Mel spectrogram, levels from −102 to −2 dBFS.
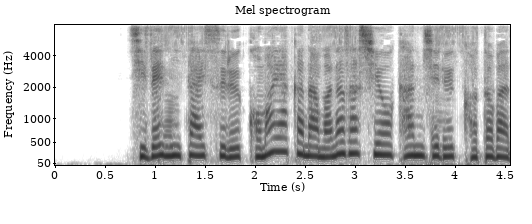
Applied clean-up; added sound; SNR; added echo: neural mask model Resemble Enhance denoiser.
